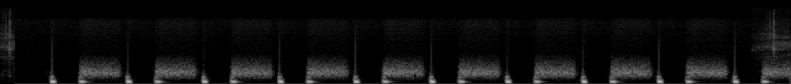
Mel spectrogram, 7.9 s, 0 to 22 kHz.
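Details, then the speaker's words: Regular heartbeat near 79 per minute with a blowing murmur filling diastole after each second sound, stethoscope diaphragm at the second right intercostal space, patient sitting upright leaning forward; aortic regurgitation murmur. "Aortic regurgitation characteristically is described as a high-pitched blowing murmur with a possible early ejection click."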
